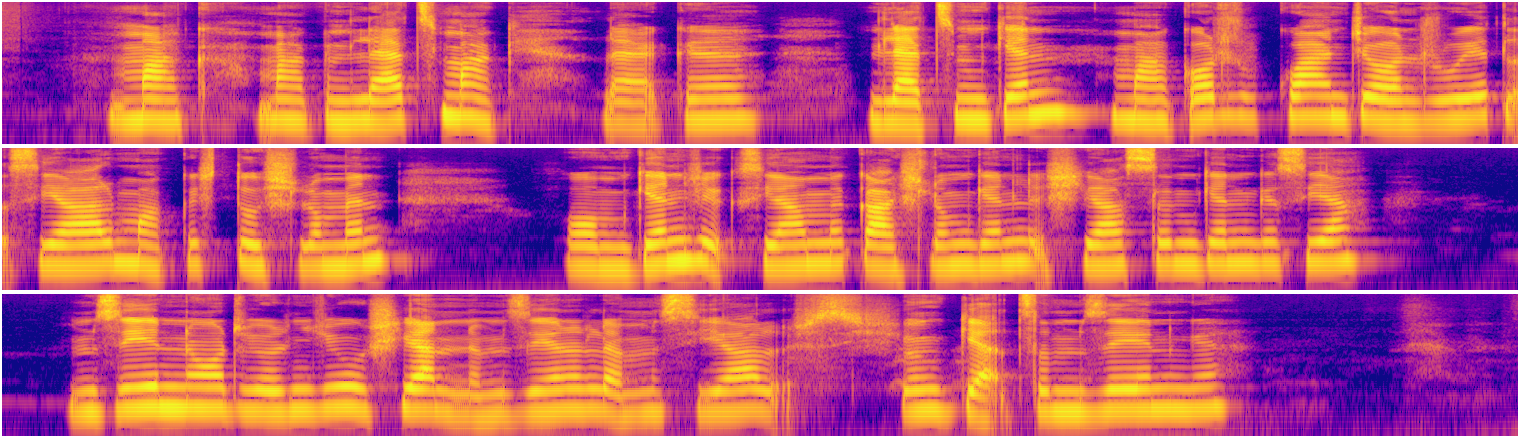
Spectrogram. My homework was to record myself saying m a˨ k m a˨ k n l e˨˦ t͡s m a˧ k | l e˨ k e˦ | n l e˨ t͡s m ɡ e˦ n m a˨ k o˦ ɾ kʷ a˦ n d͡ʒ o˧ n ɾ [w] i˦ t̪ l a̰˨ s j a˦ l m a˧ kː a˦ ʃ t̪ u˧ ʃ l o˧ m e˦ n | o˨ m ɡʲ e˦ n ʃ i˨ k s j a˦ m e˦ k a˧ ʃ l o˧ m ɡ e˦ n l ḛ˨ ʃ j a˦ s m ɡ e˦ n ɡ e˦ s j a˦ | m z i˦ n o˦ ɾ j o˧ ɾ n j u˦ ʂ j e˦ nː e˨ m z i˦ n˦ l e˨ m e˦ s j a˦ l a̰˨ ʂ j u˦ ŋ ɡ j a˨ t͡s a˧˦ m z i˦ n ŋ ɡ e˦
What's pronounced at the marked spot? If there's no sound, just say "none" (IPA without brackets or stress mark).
w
